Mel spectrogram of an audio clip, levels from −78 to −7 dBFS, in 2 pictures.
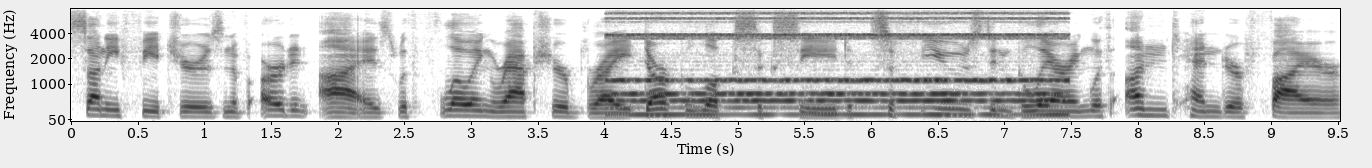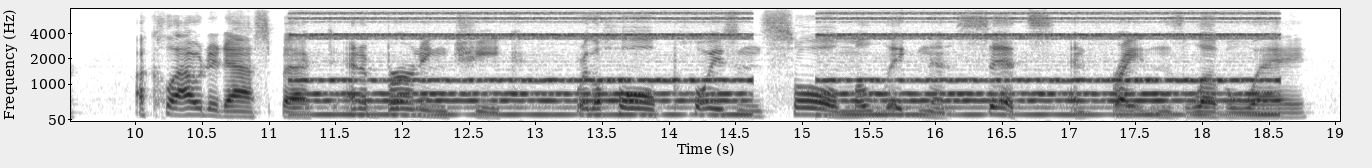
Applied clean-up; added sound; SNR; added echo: none; Organ; -4 dB; none.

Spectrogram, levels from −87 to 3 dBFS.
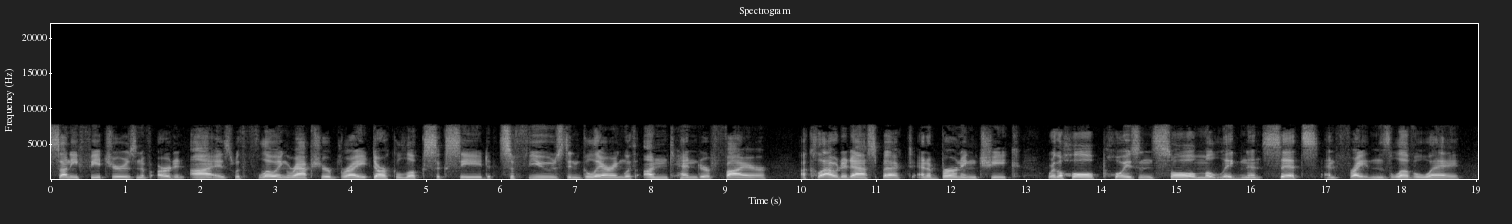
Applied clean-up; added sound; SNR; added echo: none; none; none; none.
